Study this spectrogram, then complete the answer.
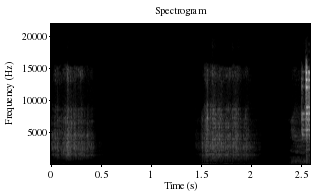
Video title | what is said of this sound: Making a better wood arrow for indoor 18 meter part 2 | hear how nice that is and then you can hear this has some flat spot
